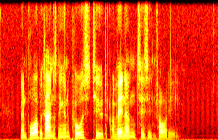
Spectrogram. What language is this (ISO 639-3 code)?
dan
